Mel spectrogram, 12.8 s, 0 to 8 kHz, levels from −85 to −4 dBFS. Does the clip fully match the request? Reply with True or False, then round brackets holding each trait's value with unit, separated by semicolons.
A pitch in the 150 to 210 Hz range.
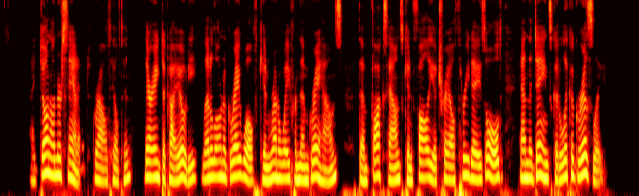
True (185 Hz)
